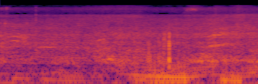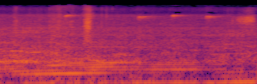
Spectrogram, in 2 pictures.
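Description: Garden background with short, high bird chirps, several in the second half, over a faint low hum, with a couple of light clicks.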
